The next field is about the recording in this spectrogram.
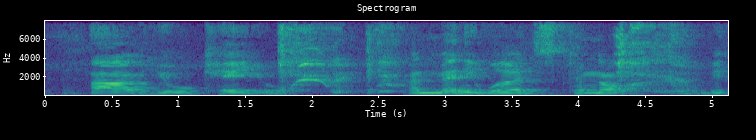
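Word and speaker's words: ركوع: The word in Arabic would be pronounced as ruku'. It has a waw, sakin, which has a jazm, and also at the end it has an ayn. So it'd be ruku' with an ayn at the end.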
